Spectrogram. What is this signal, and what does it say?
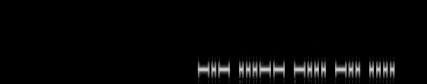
Morse code, heard as a keyed tone, about 34 wpm, 700 Hz. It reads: K3BDH
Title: USA Call Signs - 5 Characters - 35wpm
